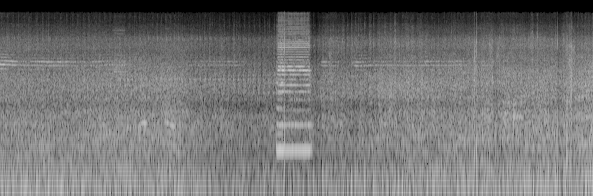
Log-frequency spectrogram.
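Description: Traffic rumbles steadily on a busy street outdoors.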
